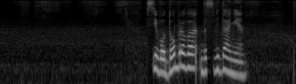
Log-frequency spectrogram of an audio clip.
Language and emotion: Russian, neutral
